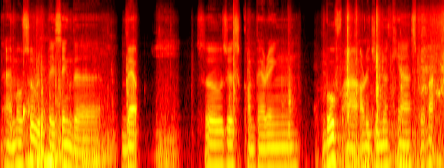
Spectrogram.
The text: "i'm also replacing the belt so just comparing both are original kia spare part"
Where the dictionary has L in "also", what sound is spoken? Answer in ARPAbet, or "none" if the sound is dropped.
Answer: L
